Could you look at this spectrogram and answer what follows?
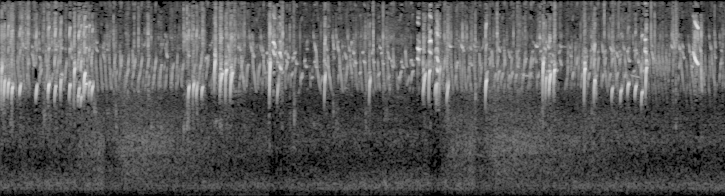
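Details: Goldfinch song played to prompt other goldfinches into singing: dense, tinkling twitter of rapid high notes and buzzy trills, rising in clustered bursts with brief lulls between phrases.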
